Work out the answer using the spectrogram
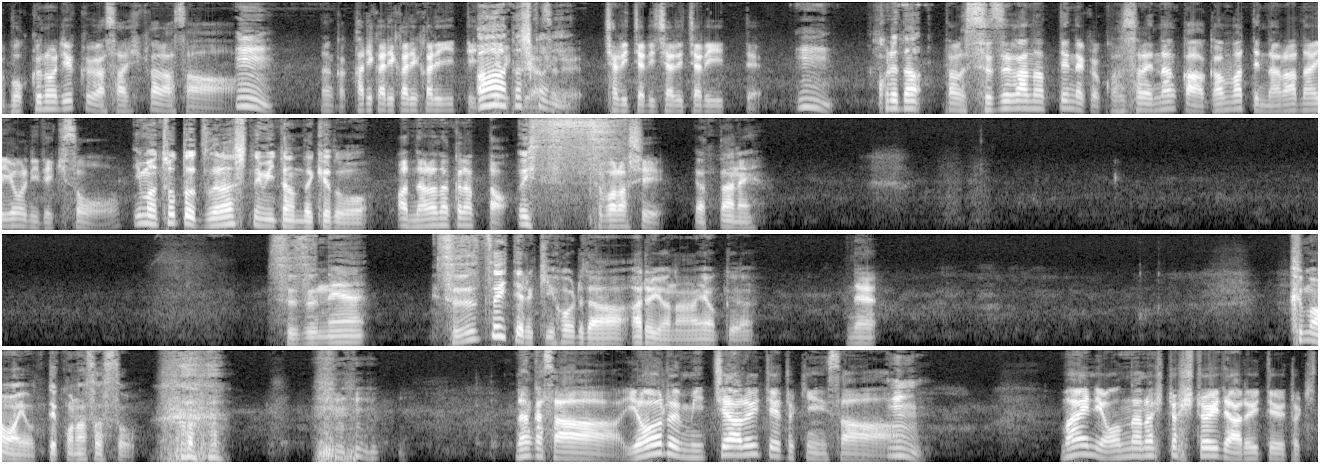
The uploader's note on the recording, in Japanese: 北海道でドライブしながら収録しました。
